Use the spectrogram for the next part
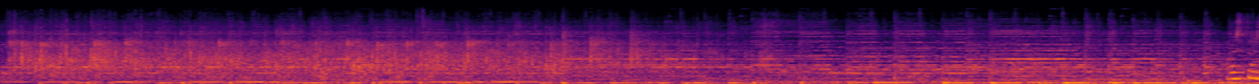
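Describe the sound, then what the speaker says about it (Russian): An audience claps steadily for the winners of a professional skills competition at a student day event, filling the room with a sustained wash of applause, with a voice faintly underneath. "еще раз аплодисменты"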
